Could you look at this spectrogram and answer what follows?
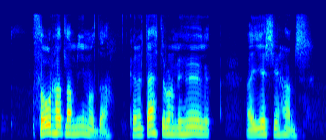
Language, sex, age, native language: Icelandic, male, 20-29, Icelandic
